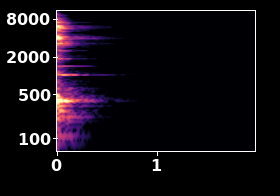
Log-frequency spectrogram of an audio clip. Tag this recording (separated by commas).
Bell, Cowbell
